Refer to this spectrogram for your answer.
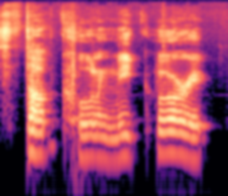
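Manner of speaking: put-on little kid crying hard, tearful and slow. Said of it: "properly crying".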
